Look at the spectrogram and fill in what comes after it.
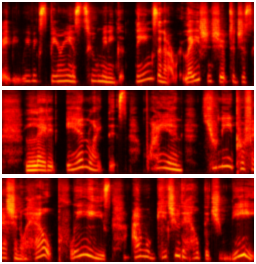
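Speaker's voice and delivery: honeyed, coaxing tone. Retelling the captive coaxing her captor: imitating sweet talking. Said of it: "she gets to sweet talking him".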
